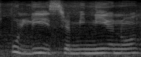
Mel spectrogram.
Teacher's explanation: caracterizam o nosso falar primeiro deles Tecnicamente alteamento da VPR tônica nós temos a pronúncia I ao invés de e u em vez de o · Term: alteamento da vogal pretônica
